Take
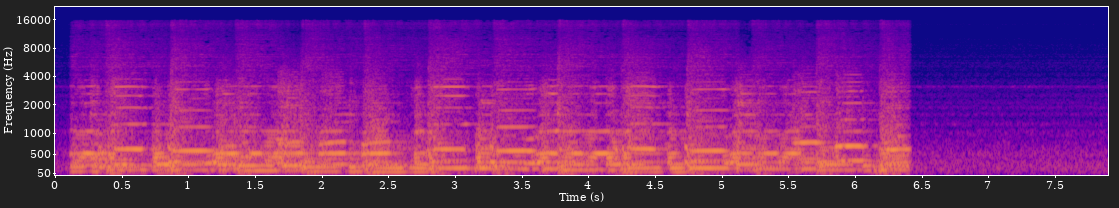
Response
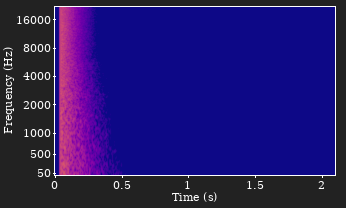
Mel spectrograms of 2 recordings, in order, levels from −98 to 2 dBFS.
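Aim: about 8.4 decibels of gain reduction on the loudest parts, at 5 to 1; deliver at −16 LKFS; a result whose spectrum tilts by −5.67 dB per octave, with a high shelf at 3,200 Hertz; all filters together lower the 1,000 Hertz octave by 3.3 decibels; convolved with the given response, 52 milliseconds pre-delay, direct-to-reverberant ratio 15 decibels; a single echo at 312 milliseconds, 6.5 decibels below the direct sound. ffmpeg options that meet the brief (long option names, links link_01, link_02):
-filter_complex "[0:a]equalizer=frequency=1000:width_type=o:gain=-4.5,highshelf=frequency=3200:gain=-3,acompressor=threshold=-35dB:ratio=5,aecho=1:1:312:0.473,asplit=2[link_01][link_02];[1:a]atrim=start_sample=2205,adelay=52[link_03];[link_02][link_03]afir=irnorm=-1:irlink=0,volume=-21dB[link_04];[link_01][link_04]amix=inputs=2:normalize=0,volume=21.5dB"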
